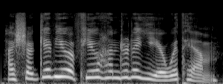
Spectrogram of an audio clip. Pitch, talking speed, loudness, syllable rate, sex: 270 Hz, 295 wpm, -15 LUFS, 5.8 syllables/s, female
